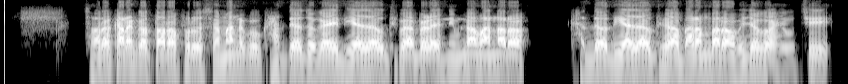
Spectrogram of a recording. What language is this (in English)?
Odia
